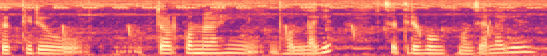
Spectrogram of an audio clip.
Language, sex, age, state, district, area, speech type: Odia, female, 18-30, Odisha, Balasore, rural, spontaneous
